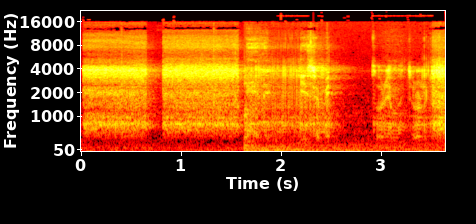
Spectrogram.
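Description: A radio without preset channels is scanned across stations, hissing static broken by abrupt jumps and snatches of garbled broadcast sound, steady in loudness.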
